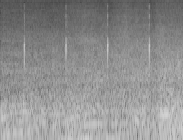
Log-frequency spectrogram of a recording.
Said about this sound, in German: Die bessere Variante ist natürlich ähm, das herkömmliche barrierefreie Ampelsystem zu nutzen, dass eben dieses Klicken hier, was man hoffentlich hört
